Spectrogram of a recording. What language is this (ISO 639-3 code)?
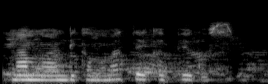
kin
